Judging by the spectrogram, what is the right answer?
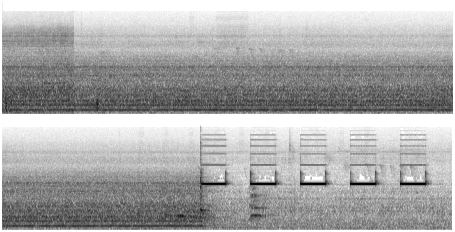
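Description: Danby microwave oven running with a steady hum, which stops about thirteen seconds in. Five loud beeps follow, about one a second, signalling the end of the cooking cycle.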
